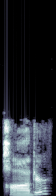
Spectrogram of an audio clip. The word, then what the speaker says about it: Qadr: in the transliteration is the first letter is a Q, and that's like a K sound, but it's a little bit further back in the mouth. So Qadr, Q-A-D-R is how that's pronounced, Qadr.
